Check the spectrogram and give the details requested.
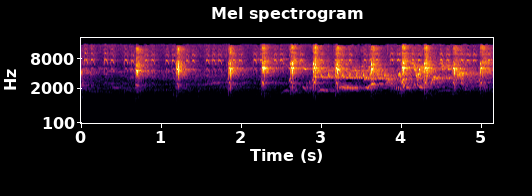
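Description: Small birds chirping faintly, short high calls at an uneven pace, with a brief trill in the middle.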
